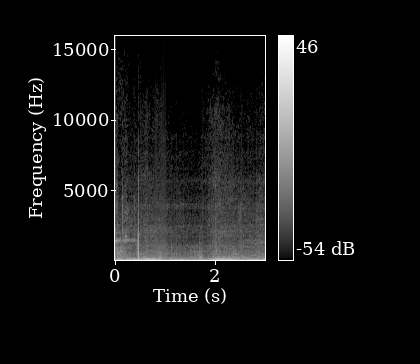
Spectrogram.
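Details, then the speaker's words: Holden HK V8 at idle with a soft, deep woof that swells and fades every second or so; the cause of the pulsing is unclear. "Oh, look. She's also got a funny little woof woof sound, like woof, woof, woof, woof."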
